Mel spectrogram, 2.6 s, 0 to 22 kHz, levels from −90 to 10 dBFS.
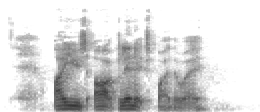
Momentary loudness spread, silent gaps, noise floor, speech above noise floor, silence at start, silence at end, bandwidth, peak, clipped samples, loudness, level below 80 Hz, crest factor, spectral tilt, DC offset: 13 LU; none; -47 dBFS; 30 dB; 0.25 s; 0.6 s; 12 kHz; -2 dBFS; under 0.1%; -18 LUFS; -56 dBFS; 18 dB; -6.5 dB/octave; under 0.1%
